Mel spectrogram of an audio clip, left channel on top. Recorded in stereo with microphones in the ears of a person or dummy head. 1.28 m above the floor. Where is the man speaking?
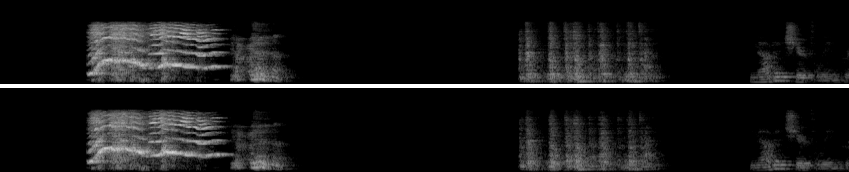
35° left (ahead or behind), 1.9 m.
